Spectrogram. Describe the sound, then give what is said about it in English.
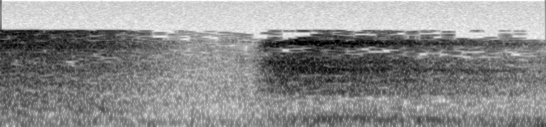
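A deep breath drawn in and then let out slowly, a soft airy hiss that swells after about a second and holds steady to the end, quiet and alone. “to take a big breath and then let it out slow”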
